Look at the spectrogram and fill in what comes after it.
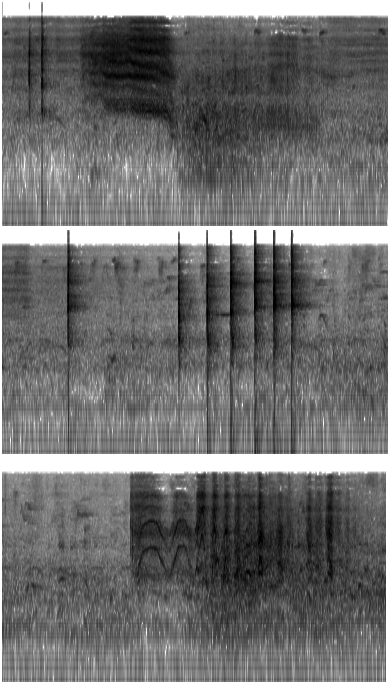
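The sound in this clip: A bird imitating noises from a nearby construction site gives bursts of harsh, buzzy chatter, a single sharp crack, and a quick run of several hard knocks. It ends with a long, rattling, scratchy passage.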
